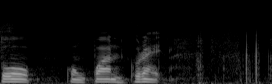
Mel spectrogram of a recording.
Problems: background sounds at intervals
